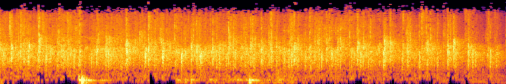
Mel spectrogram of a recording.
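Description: Sustained applause from an audience for a woman thanked in a speech as a mother and role model, a dense, steady wash of many hands clapping at an even loudness throughout, with a few brief low thumps and no speech.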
